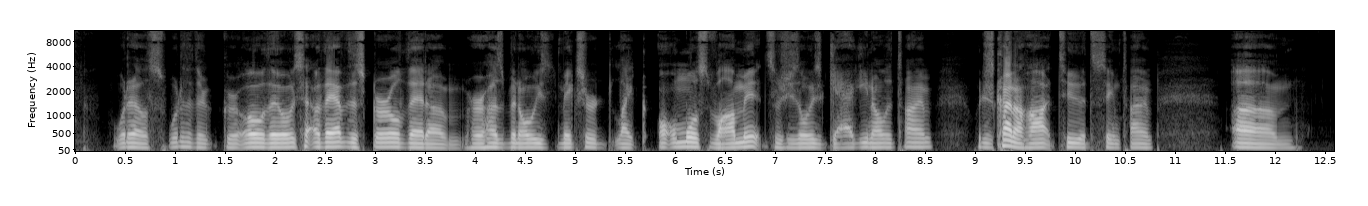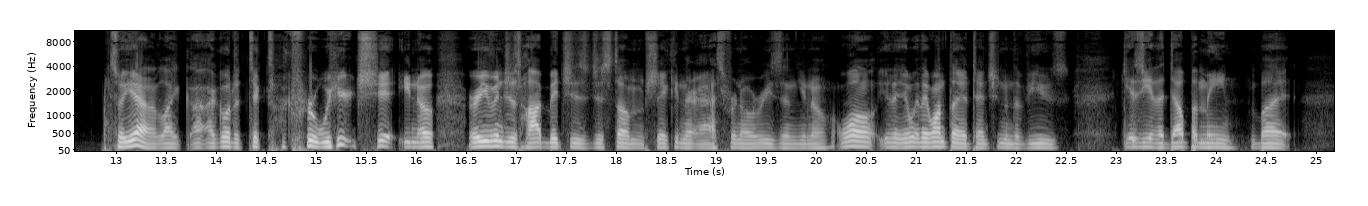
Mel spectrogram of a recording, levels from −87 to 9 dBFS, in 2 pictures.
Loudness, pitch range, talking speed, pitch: -17 LUFS, 105-120 Hz, 195 wpm, 115 Hz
